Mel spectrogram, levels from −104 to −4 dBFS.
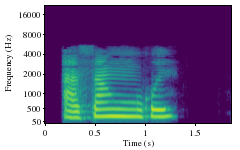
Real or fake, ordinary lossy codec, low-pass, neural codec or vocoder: real; MP3, 32 kbps; 5.4 kHz; none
